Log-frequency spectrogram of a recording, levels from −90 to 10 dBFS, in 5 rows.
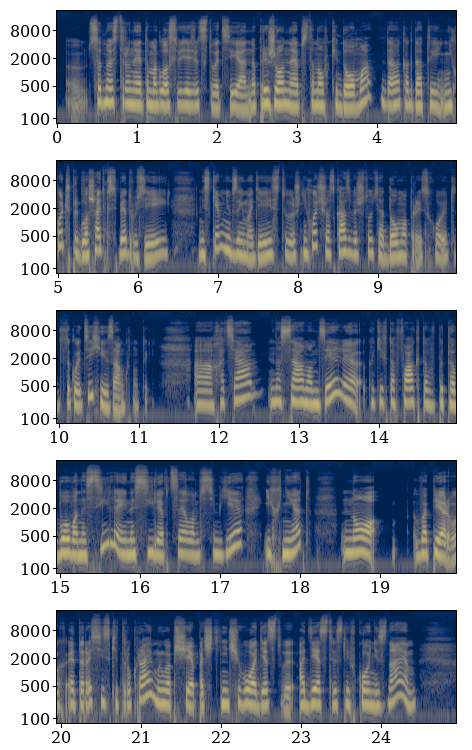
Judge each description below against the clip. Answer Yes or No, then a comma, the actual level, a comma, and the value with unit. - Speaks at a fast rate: Yes, fast, 170 wpm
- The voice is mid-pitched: No, high, 205 Hz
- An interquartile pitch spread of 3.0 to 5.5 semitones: No, narrow, 2.6 semitones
